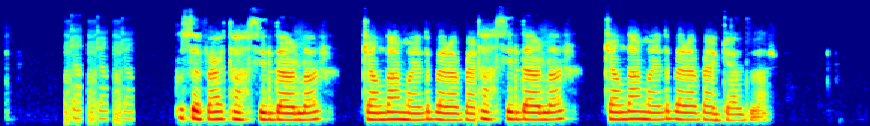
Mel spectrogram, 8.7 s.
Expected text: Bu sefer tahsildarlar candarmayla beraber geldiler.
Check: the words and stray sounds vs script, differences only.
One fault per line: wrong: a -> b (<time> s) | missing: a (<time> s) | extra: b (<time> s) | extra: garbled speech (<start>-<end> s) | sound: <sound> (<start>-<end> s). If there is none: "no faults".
sound: laugh (0.6-1.3 s)
extra: tahsildarlar candarmayla beraber (4.8 s)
